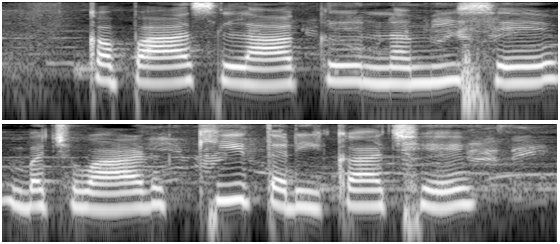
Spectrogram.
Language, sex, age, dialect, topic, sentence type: Magahi, female, 18-24, Northeastern/Surjapuri, agriculture, question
